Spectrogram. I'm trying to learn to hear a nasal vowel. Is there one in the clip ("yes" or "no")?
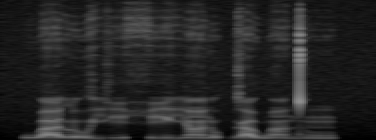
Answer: yes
